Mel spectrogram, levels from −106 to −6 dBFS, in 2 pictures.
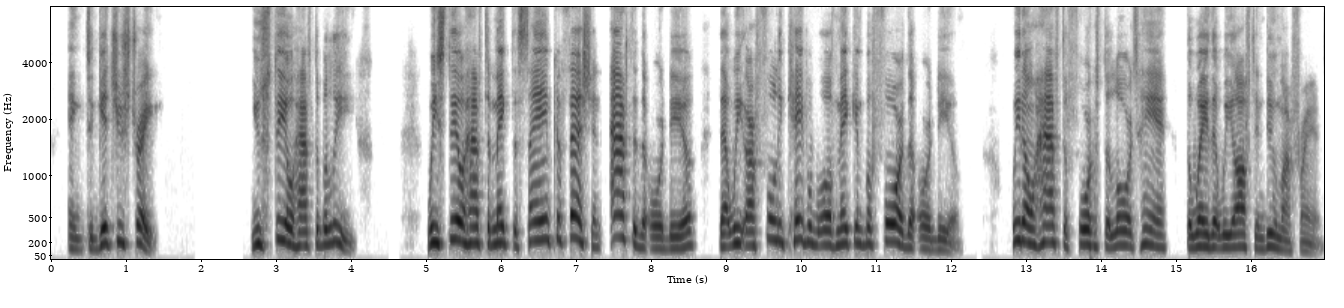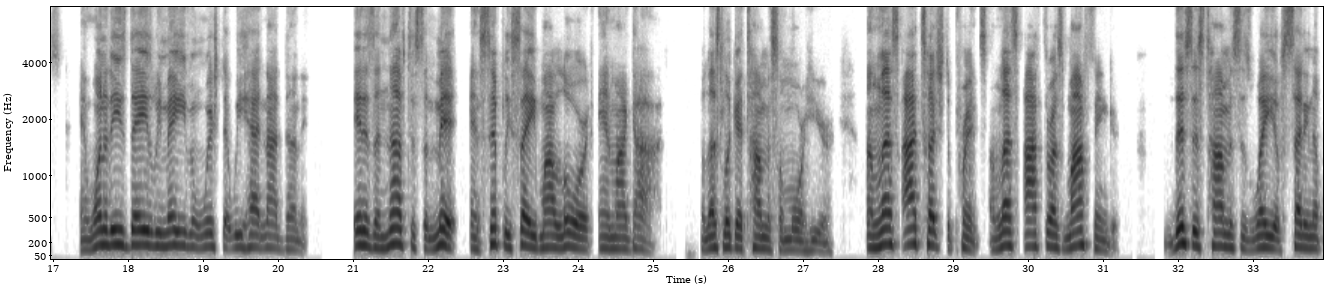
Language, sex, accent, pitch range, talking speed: English, male, American, 140-190 Hz, 175 wpm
